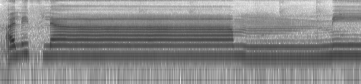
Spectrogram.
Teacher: لام کے اوپر بھی بڑی مد ہے، 5 الف کے برابر لمبا کھینچنا ہے، مد متصل ہے، اور میم کے اوپر بھی، دونوں کی مقدار برابر رکھنی ہے.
